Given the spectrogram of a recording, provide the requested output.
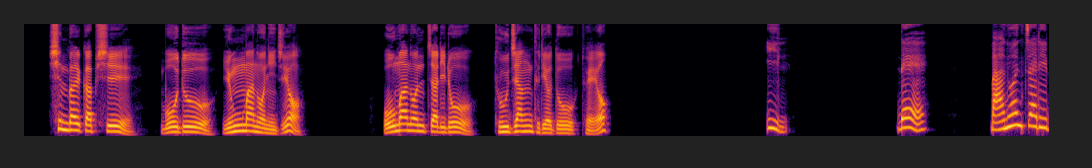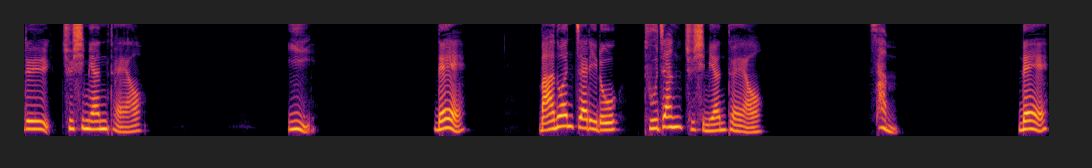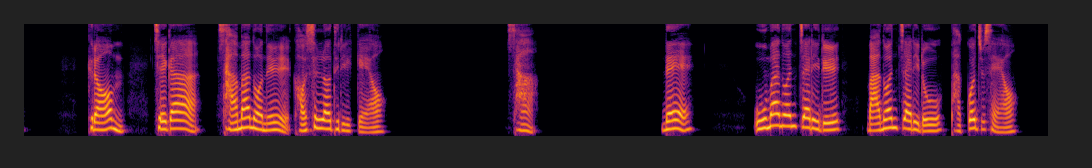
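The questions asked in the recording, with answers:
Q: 신발 값이 모두 6만 원이지요? 5만 원짜리로 두 장 드려도 돼요?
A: 3: 네, 그럼 제가 4만 원을 거슬러 드릴게요.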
